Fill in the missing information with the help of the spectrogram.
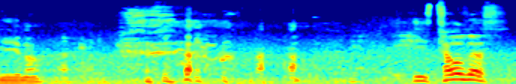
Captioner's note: both laugh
